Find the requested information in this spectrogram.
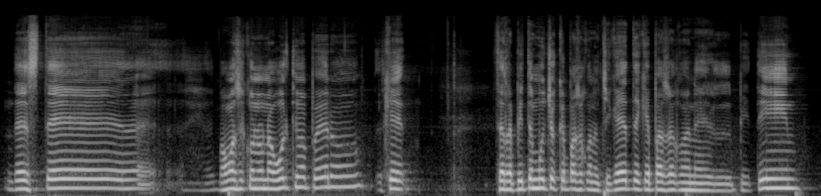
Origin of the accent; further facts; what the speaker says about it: Culiacán, Sinaloa, Mexico; Los que nacimos en Culecán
